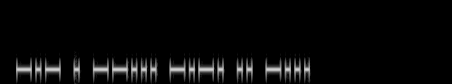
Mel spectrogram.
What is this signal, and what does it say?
Morse code, heard as a keyed tone, about 25 wpm, 700 Hz. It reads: KE7CIB
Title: USA Callsign DE Callsign - 6 Characters - 25wpm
